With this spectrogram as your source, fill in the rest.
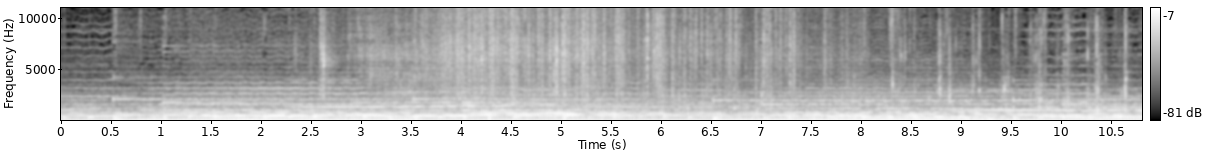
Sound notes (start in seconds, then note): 2.4 egg sizzling; 8.1 milk pouring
